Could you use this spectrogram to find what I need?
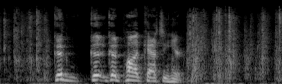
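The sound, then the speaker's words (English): A bag of semi-sweet chocolate chips rustles and rattles in crinkly bursts before and after a short spoken remark. “That is the sound of a bag full of chocolate chips.”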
